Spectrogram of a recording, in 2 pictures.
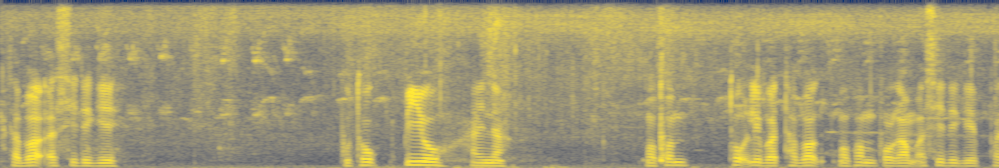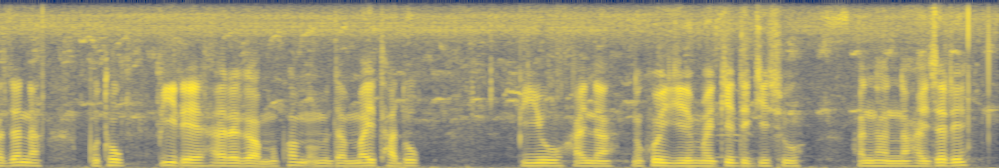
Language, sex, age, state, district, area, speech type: Manipuri, male, 30-45, Manipur, Chandel, rural, spontaneous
